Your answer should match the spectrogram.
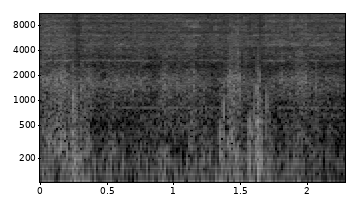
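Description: Low, steady rumble of outdoor airport-apron noise on a live field microphone, with a little wind on the microphone.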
